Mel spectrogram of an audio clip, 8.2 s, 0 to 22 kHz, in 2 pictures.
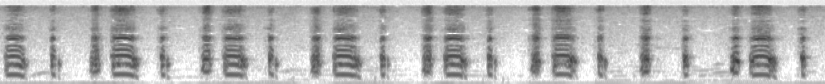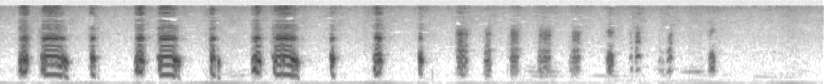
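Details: In Tajikistan, 2020, a male chukar gives a long series of strident clucks, about two each second, strong at first, then thinning to softer, higher clicks before stopping.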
